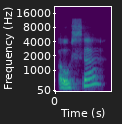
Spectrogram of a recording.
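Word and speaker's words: OHSA: safety so the uh I think Osa is how you pronounce that acronym the occupational health and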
